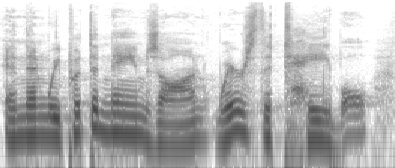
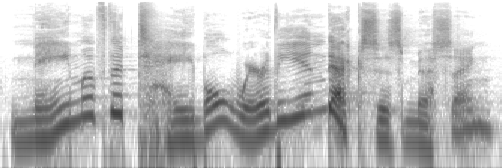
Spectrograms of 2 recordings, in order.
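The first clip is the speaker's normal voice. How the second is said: ordinary delivery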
